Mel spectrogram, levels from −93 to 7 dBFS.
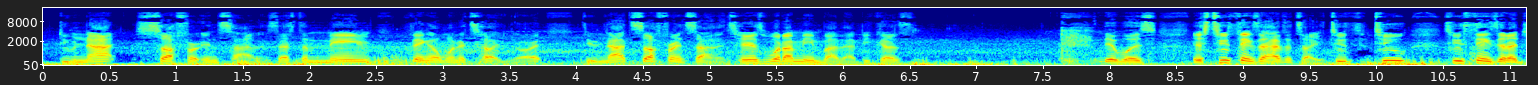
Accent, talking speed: American, 235 wpm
